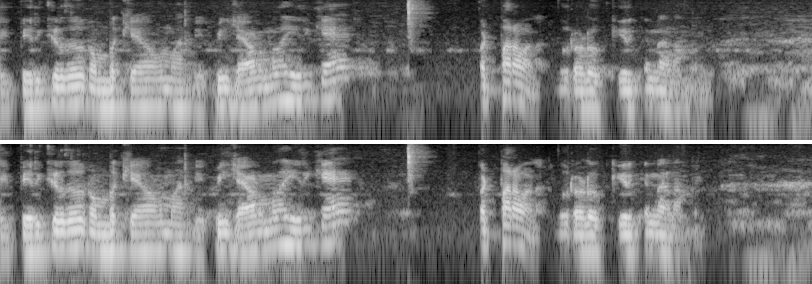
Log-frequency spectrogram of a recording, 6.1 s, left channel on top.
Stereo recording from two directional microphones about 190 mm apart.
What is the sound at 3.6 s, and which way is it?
Speech, 10° left (ahead or behind).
